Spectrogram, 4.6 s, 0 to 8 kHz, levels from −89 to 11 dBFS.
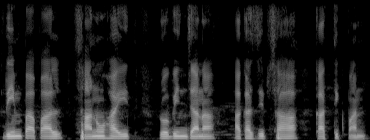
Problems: none marked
